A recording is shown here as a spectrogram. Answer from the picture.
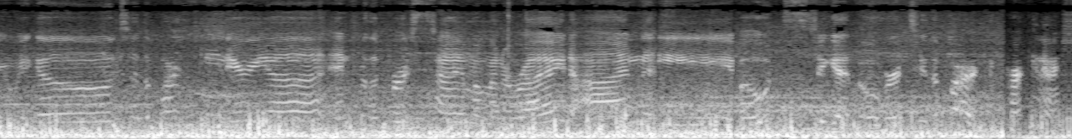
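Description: Car driving at highway speed, heard inside the cabin: a steady rumble of road and engine noise with a person's voice over it. The rumble drops quieter near the end as the car slows.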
